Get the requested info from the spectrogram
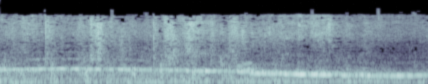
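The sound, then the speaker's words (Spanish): An air raid siren in Tel Aviv, sounding during a visit by Ursula von der Leyen, wails in a single sustained tone that slowly slides lower in pitch, heard over a steady wash of background noise with no voices. “Como es habitual, las alarmas de Tel Aviv volvieron a sonar y junto con toda su comitiva tuvo que acudir corriendo a un refugio del Palacio Presidencial.”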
